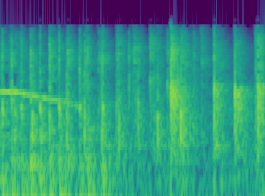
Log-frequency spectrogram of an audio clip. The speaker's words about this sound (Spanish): Les pido un pequeño aplauso para nuestro querido Sergio Sandoval.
